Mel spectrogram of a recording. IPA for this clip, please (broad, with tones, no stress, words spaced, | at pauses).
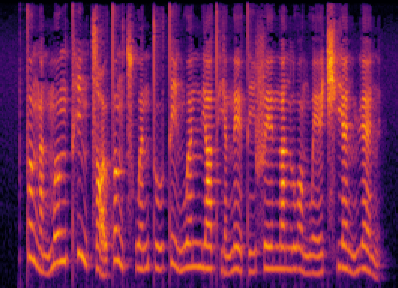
t̪ɤ˥˩ŋa˩nmɤ˥ŋ t̪ʰi˥˩ŋt͡sɑ̰˨˩ʊ̯t̪ɤ˥˩ŋt͡sʰwə˧˥n t̪u˧˥ t̪i˥˩n̪wə˥n n̪jä˥t̪ʰjɛ˨n̪e˥˩ɪ̯ t̪i˧˥fe˥ɪ̯n̪a˥nlwɔ˥˩ n̪we˧˥ɪ̯ t͡ɕʰjɛ˥˧nmɥɛ˥˩n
